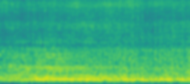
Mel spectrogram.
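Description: Racing engines running steadily at a distance, an even engine drone from the field circling the track before the start.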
